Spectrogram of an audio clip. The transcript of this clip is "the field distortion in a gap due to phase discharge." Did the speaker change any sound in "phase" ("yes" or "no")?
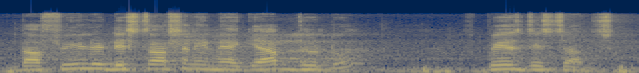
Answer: yes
